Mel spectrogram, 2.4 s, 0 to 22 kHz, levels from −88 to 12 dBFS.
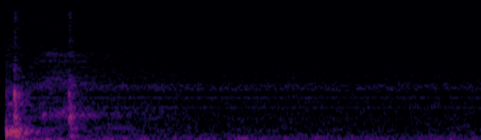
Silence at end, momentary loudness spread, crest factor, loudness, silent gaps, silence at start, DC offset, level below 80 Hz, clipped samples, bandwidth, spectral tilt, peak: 0 s; 13 LU; 26 dB; -61 LUFS; none; 0 s; under 0.1%; -70 dBFS; under 0.1%; 16.5 kHz; -5.5 dB/octave; -32 dBFS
